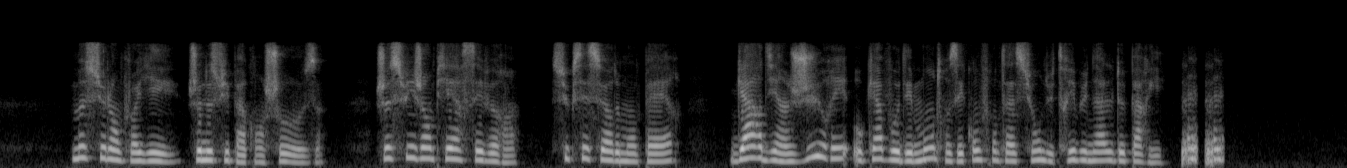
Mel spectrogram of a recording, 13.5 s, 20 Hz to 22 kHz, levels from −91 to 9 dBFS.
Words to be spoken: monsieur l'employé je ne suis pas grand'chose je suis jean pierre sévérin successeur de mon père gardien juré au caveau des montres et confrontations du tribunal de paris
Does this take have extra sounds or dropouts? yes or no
yes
